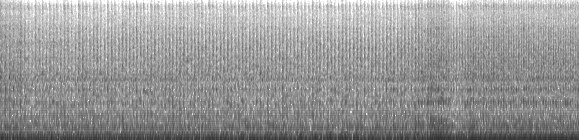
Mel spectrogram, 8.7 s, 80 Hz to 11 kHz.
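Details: Rebuilt Mitsubishi 4D55T diesel in Dodge Raider/Montero, totally cold start after lots of glow plug: uneven stumbling knock with dropped beats and white smoke; misfire from air in fuel lines from slightly leaking injectors, two and three worst.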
